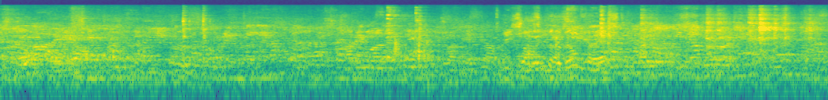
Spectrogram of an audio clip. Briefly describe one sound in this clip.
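A crowd chatters in a busy, echoing room.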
